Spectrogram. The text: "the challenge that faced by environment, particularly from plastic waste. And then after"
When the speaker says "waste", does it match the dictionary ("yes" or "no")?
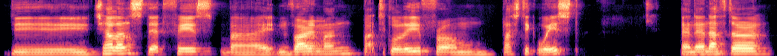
yes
